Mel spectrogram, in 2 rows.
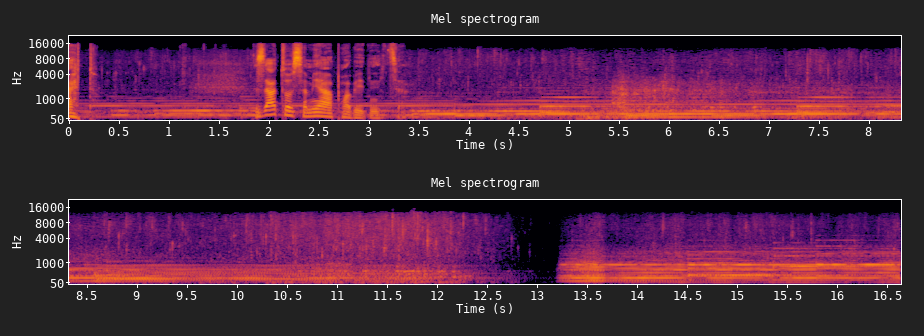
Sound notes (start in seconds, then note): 4.3 thunder rumbling; 5.4 rain pattering; 13.2 gentle brooding music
